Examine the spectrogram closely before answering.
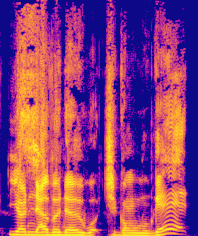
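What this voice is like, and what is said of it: Attempted British accent. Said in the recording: “Now you went British too. We always just go British. ... That was kind of a Southern Britain.”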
